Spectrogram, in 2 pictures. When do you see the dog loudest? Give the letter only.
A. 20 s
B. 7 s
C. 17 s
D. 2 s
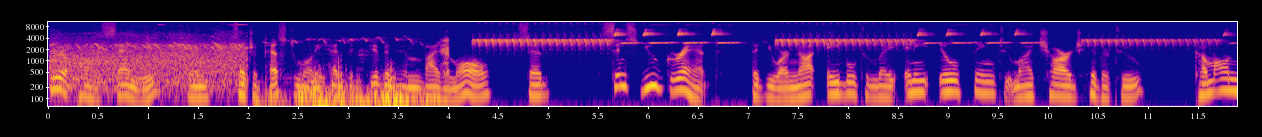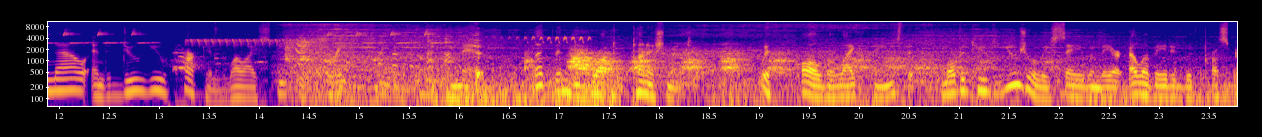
C.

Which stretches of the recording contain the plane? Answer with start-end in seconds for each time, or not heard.
14.1-23.7.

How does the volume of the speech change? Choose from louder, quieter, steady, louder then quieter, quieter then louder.
louder.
